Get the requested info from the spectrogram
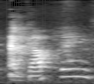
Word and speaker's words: agape: And they equate it to the Christian word in Greek philosophy of agape, is how you pronounce that, which means charity, the highest love, especially between man and God.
